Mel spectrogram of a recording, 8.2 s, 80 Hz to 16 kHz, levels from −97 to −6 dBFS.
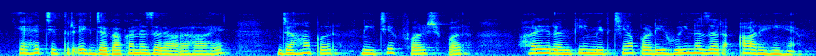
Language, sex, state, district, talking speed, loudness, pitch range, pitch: Hindi, female, Bihar, Begusarai, 175 wpm, -38 LUFS, 185-210 Hz, 200 Hz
